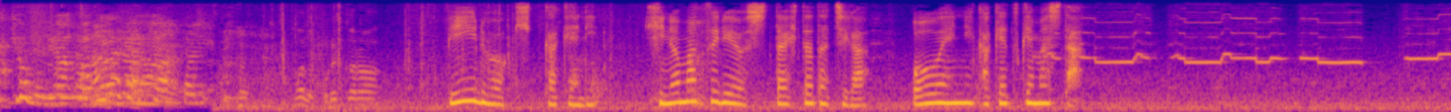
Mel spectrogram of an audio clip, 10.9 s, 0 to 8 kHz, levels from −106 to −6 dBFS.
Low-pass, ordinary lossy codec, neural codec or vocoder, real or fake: 7.2 kHz; Opus, 64 kbps; none; real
